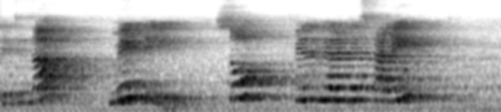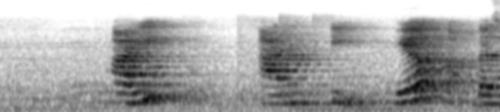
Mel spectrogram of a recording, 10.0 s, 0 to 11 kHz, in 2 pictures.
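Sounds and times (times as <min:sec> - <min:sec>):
woman's voice: 0:00.0 - 0:04.5, 0:07.6 - 0:10.0
low room hum: 0:00.0 - 0:10.0.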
